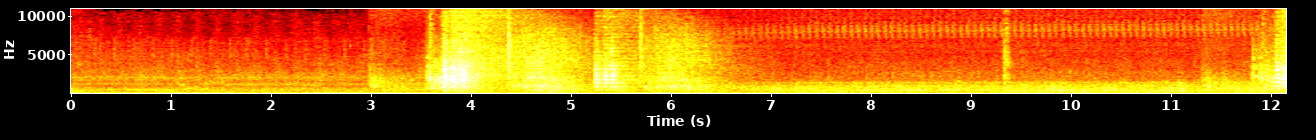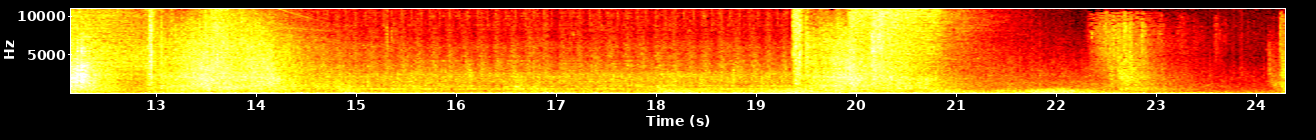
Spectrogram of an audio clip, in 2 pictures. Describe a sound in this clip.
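A spacecraft's engines hum low and steadily.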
